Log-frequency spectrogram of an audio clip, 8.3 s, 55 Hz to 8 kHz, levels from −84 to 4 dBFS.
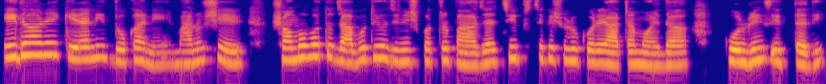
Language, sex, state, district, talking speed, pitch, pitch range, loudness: Bengali, female, West Bengal, Kolkata, 140 wpm, 215 Hz, 195-245 Hz, -17 LUFS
